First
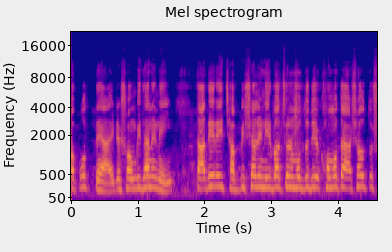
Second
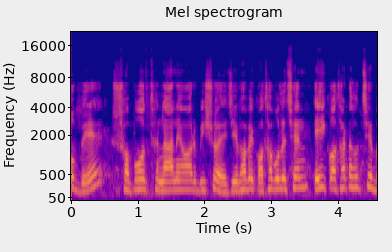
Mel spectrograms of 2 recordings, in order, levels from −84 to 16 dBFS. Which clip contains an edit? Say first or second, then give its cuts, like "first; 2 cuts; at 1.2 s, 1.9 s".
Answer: second; 1 cut; at 3.5 s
